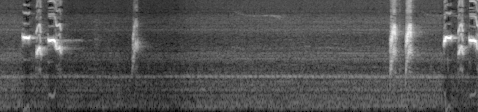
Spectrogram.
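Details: Sooty-headed bulbul lure song meant to make birds sing aggressively: a few high chirps with a whistled slur, a long quiet pause, then paired chirps and another whistled phrase.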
